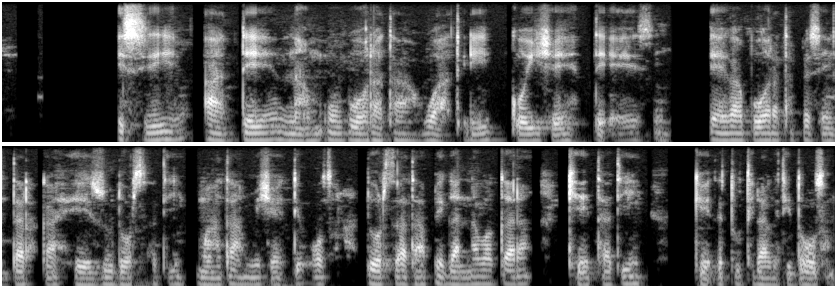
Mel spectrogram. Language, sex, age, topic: Gamo, male, 25-35, agriculture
